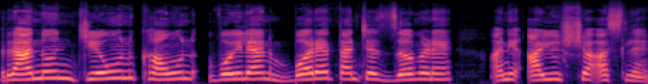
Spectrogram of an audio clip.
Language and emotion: Goan Konkani, neutral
